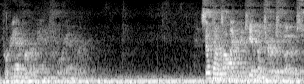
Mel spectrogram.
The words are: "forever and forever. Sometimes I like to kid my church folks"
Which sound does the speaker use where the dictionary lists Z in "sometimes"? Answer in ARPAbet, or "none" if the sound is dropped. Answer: Z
